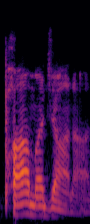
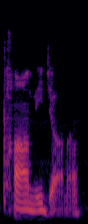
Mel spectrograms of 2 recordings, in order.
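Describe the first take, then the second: First: The word begins with the sound 'parma'. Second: The word begins with the sound 'parmi'. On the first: The speaker calls it right. "if you don't come from Melbourne and you don't say Palmer, you're wrong. So it's Palmer. It's Parmigiana" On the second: The speaker calls it wrong. "not Parmigiana"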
